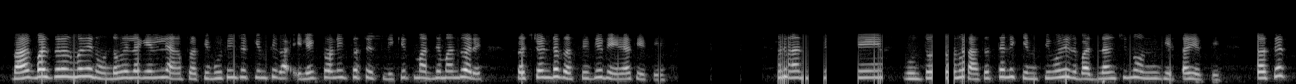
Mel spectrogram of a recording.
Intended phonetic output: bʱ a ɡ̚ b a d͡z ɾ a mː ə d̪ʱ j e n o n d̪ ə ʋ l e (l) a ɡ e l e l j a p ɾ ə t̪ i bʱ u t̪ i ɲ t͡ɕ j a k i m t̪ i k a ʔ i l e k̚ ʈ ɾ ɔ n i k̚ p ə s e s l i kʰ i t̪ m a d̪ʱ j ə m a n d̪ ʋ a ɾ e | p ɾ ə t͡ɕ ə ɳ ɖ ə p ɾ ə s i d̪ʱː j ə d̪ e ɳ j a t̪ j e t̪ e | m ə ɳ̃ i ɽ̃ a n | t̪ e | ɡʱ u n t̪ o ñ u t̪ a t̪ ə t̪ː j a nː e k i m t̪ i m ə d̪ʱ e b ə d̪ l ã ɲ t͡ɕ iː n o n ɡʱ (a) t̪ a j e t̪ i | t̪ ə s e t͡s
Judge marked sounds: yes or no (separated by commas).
yes, no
